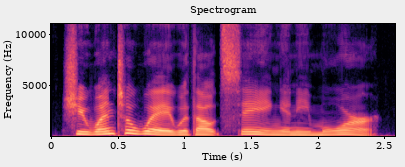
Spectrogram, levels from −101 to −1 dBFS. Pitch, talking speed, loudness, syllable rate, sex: 200 Hz, 165 wpm, -16 LUFS, 4.2 syllables/s, female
